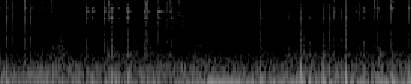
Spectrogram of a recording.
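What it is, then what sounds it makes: Glass perfume bottle. Long acrylic nails tap and scratch the sides of a rectangular glass perfume bottle with a pink top, partly filled with liquid and standing on a wooden table. Rapid, irregular, bright clicks and clinks come in quick bursts with very short ring, over a soft, steady low hum.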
